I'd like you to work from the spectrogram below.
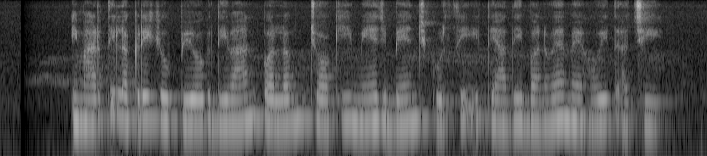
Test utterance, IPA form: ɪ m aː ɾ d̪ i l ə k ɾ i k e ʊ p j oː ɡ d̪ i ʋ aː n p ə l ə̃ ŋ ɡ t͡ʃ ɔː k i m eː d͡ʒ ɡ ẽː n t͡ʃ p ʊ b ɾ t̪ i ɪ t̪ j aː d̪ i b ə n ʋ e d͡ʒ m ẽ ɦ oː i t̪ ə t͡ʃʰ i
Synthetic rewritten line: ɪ m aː ɾ t̪ i l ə k ɾ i k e ʊ p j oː ɡ d̪ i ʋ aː n p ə l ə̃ ŋ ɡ t͡ʃ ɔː k i m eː d͡ʒ b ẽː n t͡ʃ k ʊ ɾ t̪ i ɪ t̪ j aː d̪ i b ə n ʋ e m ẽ ɦ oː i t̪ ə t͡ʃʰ i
